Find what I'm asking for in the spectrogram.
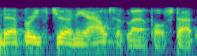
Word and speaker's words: Leopoldstadt: And we've all been pronouncing the name of this play wrong. – Yes, I think it's been said as, I mean, Tom's such a trickster because, you know, it's Leopoldstadt is the district.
